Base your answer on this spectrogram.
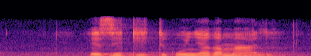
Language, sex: Xhosa, female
